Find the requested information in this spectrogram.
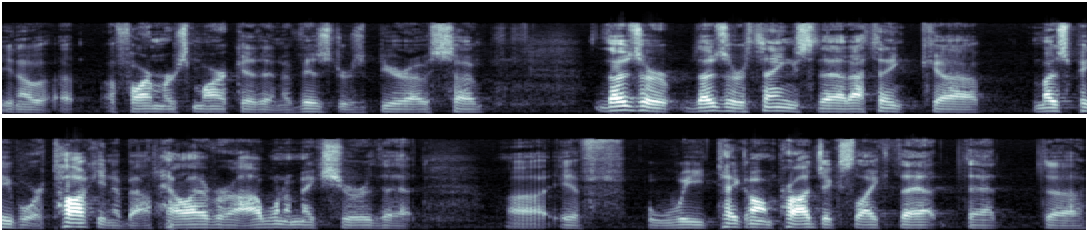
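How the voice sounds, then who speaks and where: Moderate speed and ordinary pitch variation from a man, fairly low in pitch. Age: 60s. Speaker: retired police officer, political candidate. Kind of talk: candidate interview. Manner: halting, many fillers.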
